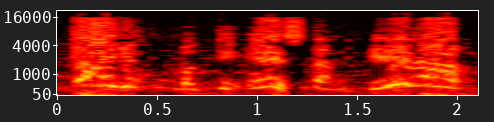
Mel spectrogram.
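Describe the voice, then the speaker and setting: A woman's voice: very high-pitched, animated, slow pace, noisy background, full character voice. A woman playing an anguished, upright mother in a Filipino radio drama, with a Filipino accent. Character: anguished, upright mother scolding her child.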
